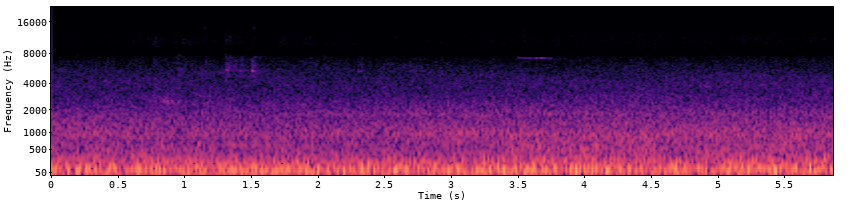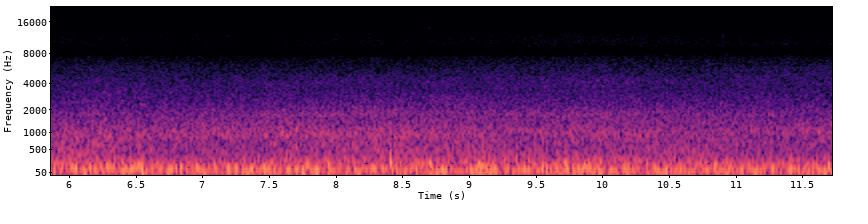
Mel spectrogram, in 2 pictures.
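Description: Steady low rumble of road traffic crossing the Brooklyn Bridge, heard as a continuous noise.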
